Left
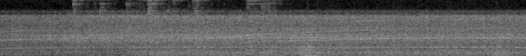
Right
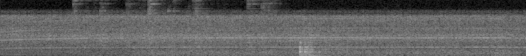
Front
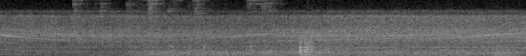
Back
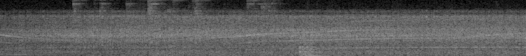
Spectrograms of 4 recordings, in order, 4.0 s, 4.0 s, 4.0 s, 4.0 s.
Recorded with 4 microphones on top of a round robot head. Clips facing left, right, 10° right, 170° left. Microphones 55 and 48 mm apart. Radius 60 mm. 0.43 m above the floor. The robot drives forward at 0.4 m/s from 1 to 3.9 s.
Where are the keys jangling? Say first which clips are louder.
Right 1 dB, back 2 dB; 150° right, 3.5 m; by 2.1 s 155° right, 4 m.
